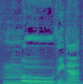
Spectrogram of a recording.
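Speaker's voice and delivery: very slow, mooing first syllable; cow-joke moo. Pretend. Repeating the cow joke to co-hosts, long mock moo. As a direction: draw out "Moving" like a cow's moo. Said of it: "That's a cow joke".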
